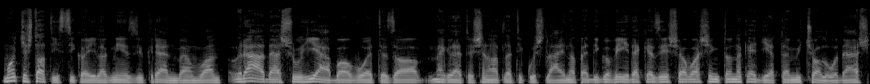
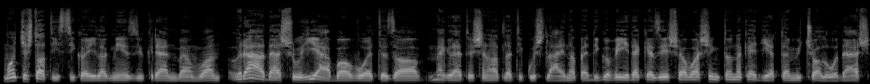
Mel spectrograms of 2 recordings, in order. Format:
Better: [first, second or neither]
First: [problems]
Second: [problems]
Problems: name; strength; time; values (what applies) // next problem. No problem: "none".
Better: first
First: none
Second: thin; very; fading below 350 Hz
